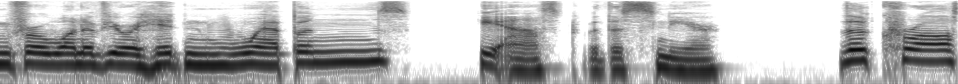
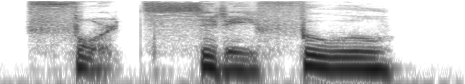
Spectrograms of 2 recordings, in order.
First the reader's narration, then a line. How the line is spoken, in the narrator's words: she whispered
